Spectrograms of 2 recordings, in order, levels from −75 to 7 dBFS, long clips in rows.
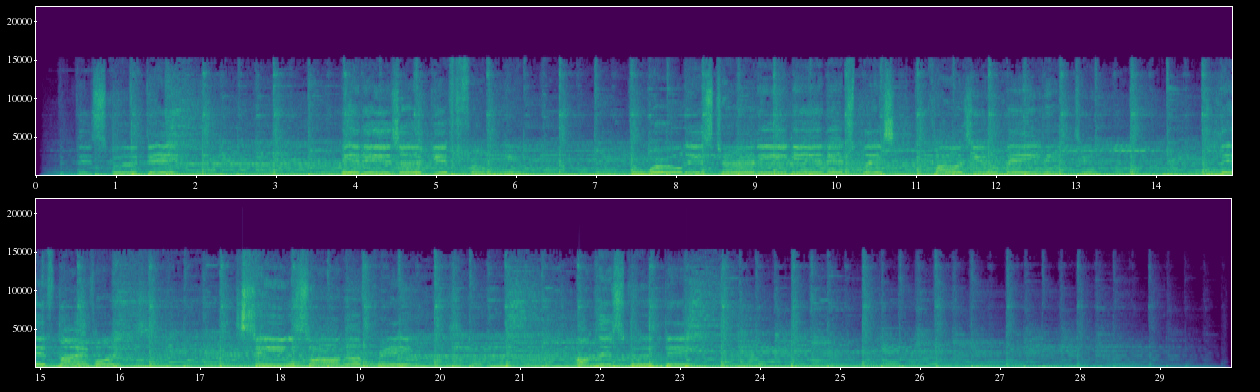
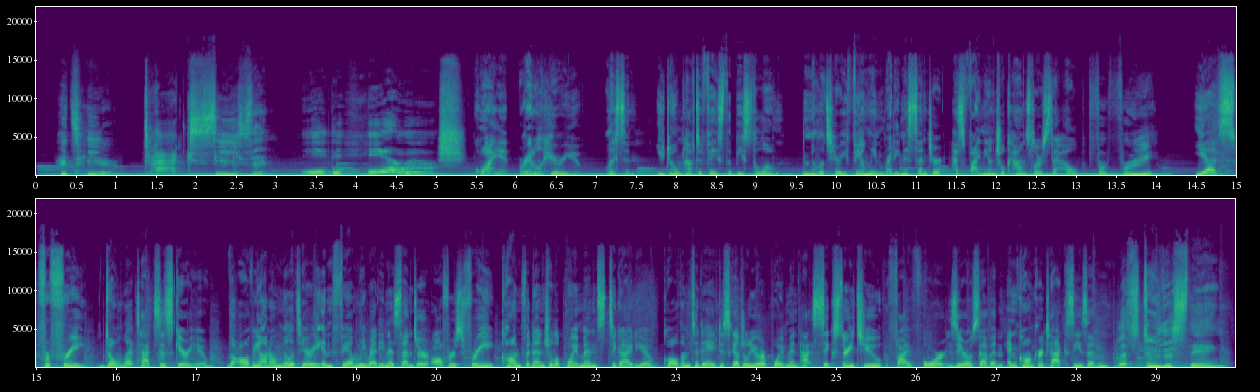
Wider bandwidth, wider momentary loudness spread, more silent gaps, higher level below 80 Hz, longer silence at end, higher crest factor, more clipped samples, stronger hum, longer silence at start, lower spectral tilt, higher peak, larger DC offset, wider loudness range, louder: about the same, 15.5 kHz vs 16.5 kHz; first, 10 LU vs 6 LU; neither; first, -24 dBFS vs -38 dBFS; first, 0.55 s vs 0.1 s; about the same, 14 dB vs 12 dB; neither; neither; first, 0.2 s vs 0 s; about the same, -4.5 dB/octave vs -4.5 dB/octave; first, 0 dBFS vs -6 dBFS; neither; first, 7 LU vs 3 LU; first, -14 LUFS vs -19 LUFS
